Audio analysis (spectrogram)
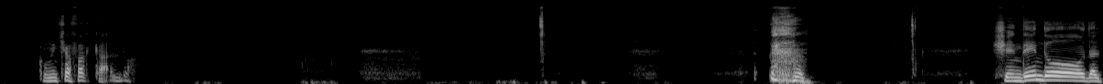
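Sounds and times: faint soft noises: 2.8 - 6.1
man coughing: 7.6 - 8.2.

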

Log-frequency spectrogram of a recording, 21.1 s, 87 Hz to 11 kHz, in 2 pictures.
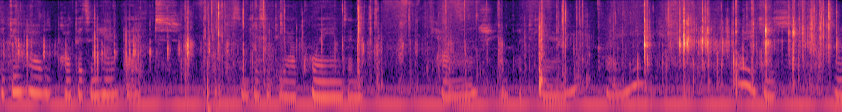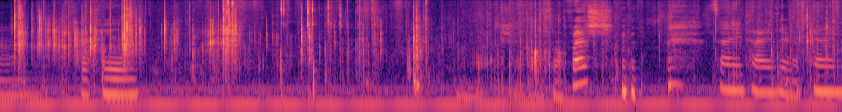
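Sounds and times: rustling and crinkling: 0.0 - 21.0
steady low hum: 0.0 - 21.0.

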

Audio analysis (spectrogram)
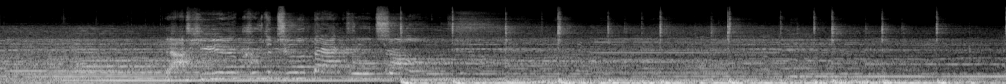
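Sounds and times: live country band playing: 0.0 - 10.0.

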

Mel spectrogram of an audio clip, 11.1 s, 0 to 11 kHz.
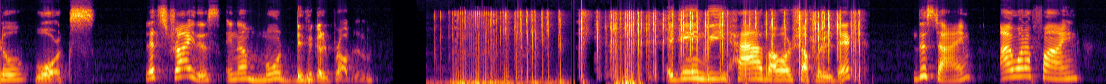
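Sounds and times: playing cards being shuffled: 4.3 - 8.7
sharp card snap: 5.0 - 8.6.

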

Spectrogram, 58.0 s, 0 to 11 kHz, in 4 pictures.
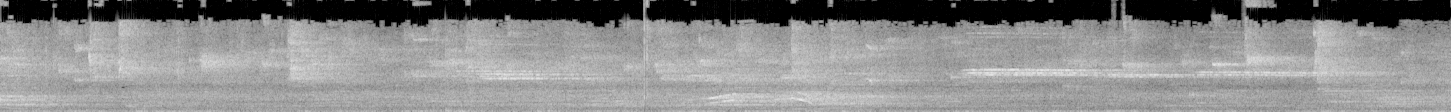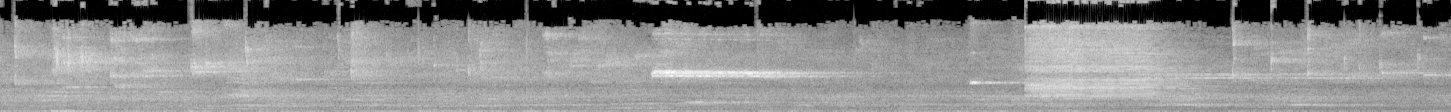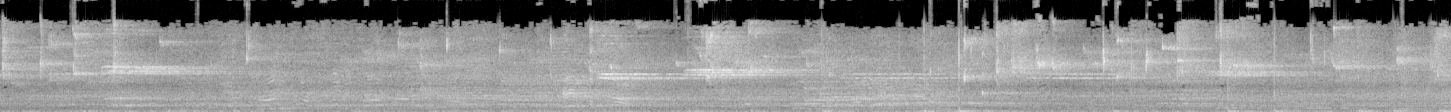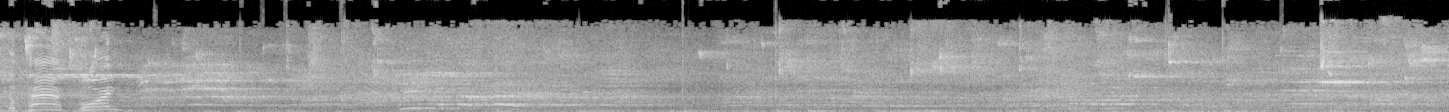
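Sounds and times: sneaker squeaks: 0.0 - 58.0.

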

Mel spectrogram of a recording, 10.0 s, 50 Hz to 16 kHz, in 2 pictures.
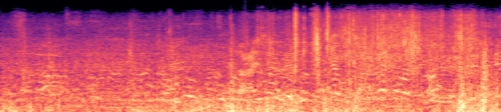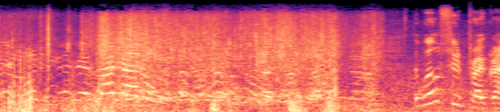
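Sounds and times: wind rumbling on microphone: 0.0 - 9.0
people talking and calling: 0.0 - 10.0.

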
